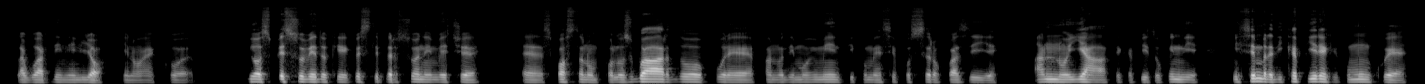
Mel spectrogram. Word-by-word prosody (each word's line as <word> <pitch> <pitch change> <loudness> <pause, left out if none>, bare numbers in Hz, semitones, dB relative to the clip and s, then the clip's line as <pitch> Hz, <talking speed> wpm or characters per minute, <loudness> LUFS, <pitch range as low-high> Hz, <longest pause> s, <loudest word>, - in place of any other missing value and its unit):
la 105 - -3
guardi 110 +1 -2
negli 105 +1 -7
occhi, 105 - -1
no, 100 0 -11
ecco, 100 +1 -13 0.5
io 125 -1 +6
spesso 125 +2 0
vedo 115 -1 +2
che 110 -1 -5
queste - - -7
persone 120 -2 -2
invece, 110 -1 -3 0.4
ehm, 105 -1 -5
spostano 115 +2 -3
un 105 0 -7
po' 105 - -11
lo 110 0 -2
sguardo 120 0 +7
oppure 110 -3 -1
fanno 110 -1 -9
dei 110 0 -11
movimenti 110 0 -6
come 110 -1 -10
se - - -17
fossero - - -8
quasi 105 -2 -6 0.3
annoiate, 115 -2 +1
capito, 105 0 -12
quindi 115 -1 -4 0.3
mi 120 - -7
sembra 135 -2 +5
di 115 0 -9
capire 130 +1 +3
che 110 - -21
comunque, 110 -3 -2
110 Hz, 150 wpm, -25 LUFS, 105-115 Hz, 0.5 s, sguardo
